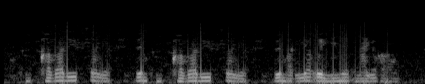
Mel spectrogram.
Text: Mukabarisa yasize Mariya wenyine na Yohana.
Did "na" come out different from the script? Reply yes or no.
no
